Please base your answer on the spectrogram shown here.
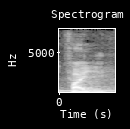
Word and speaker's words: Feig: Feige.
